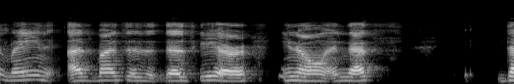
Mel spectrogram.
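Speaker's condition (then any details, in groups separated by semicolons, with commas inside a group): Cerebral palsy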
